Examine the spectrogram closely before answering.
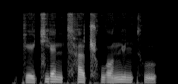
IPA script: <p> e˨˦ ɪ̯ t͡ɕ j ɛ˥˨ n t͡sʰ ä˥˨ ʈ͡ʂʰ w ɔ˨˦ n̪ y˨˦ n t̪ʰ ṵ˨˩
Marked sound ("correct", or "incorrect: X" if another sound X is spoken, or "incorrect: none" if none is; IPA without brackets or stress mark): incorrect: k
